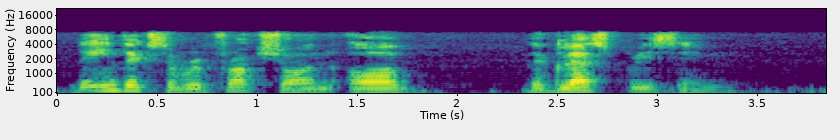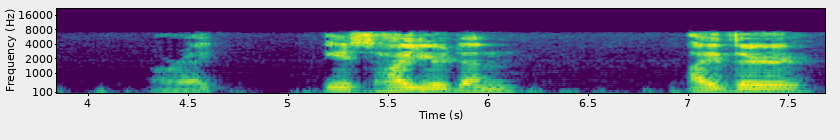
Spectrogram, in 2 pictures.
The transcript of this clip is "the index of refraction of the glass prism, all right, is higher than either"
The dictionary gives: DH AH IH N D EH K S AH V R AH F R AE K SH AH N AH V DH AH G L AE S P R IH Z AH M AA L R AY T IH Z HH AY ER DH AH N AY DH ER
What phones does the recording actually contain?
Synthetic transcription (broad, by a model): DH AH IH N D EH K S AH V R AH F R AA K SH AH N AH V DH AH G L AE S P R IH S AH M AA L R AY T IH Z HH AY ER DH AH N AY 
